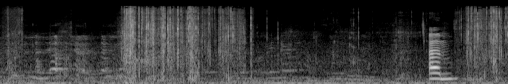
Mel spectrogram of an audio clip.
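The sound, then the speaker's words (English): Crisp, crackly crunching in a few bursts, loudest early on, as puffed crisps are bitten and chewed, with a brief voiced murmur near the end. “Are they a bit like Pringles? They're sort of puffed somehow, yeah.”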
